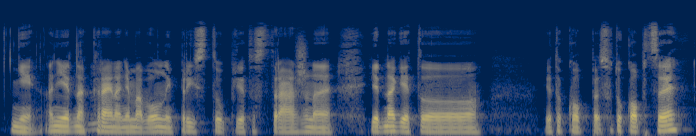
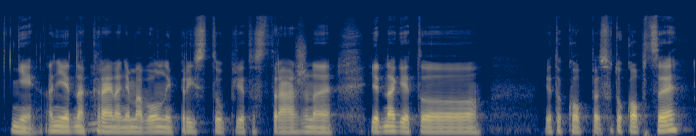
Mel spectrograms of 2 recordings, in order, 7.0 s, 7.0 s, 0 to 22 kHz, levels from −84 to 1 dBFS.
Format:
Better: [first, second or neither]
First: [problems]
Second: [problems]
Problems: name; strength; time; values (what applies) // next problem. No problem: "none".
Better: second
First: garbled, watery; slightly; nothing above 10.5 kHz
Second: none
